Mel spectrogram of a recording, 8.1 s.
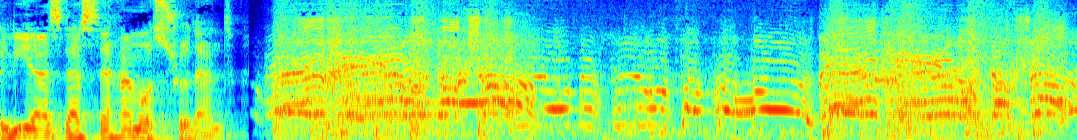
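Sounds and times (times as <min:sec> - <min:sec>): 
speech: 0:00.0 - 0:04.0
crowd of thousands of Israelis at a mass demonstration in Tel Aviv: 0:01.9 - 0:08.0.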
